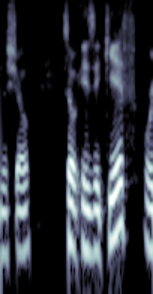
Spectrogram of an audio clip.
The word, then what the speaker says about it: GIF: it gif or jif so the person who came up with it pronounces it and says it should be pronounced jeff i think most people say gif because it's a g not a j i guess to me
